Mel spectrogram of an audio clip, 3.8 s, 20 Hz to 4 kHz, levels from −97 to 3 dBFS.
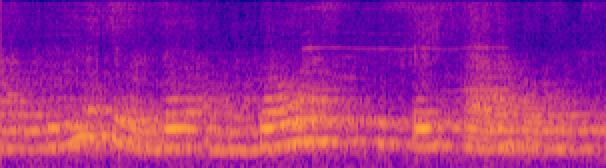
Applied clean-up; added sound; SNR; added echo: neural separator model SepFormer DNS4.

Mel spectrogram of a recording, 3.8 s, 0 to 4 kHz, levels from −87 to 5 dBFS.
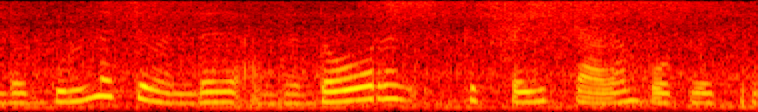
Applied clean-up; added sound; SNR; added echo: none; none; none; none.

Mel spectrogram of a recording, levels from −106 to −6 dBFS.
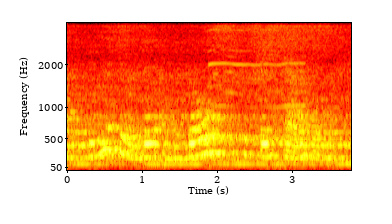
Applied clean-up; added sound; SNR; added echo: none; Wind instrument, woodwind instrument; 15 dB; reverberation time 1.2 s.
